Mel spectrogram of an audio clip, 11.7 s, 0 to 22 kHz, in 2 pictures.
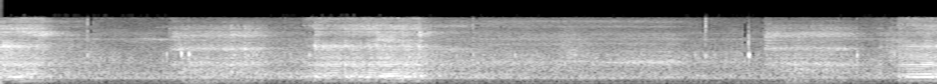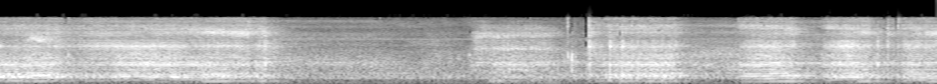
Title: Loud Snore 11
